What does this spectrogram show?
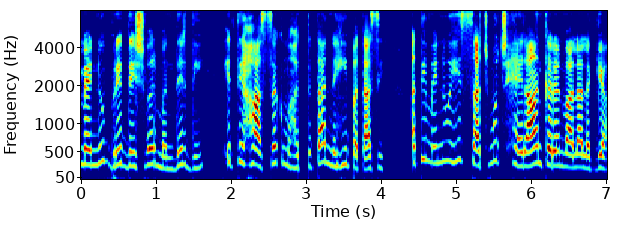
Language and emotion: Punjabi, surprised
